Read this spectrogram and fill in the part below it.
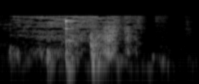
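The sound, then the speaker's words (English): Wet, noisy slurping of Cinnamon Toast Crunch cereal and milk from a bowl, a few ragged gulps in a row with a small clink of spoon on dish, fading out near the end. No talking. “Are you slurping Cinnamon Toast Crunch?”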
